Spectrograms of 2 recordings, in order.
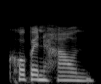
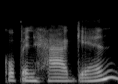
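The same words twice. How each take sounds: First: Copenhagen as Copen-HOWN, no g; native Danish pronunciation. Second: Copenhagen with a hard g, HAG-en; English pronunciation. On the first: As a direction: end Copenhagen on one syllable, hown. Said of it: "they pronounce this as". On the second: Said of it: "we can pronounce that in English as". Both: Shown as a demonstration.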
